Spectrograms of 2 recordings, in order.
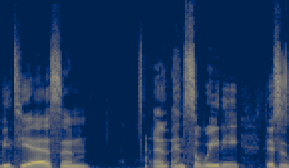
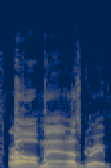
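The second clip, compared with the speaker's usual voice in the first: ordinary talk, nothing marked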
